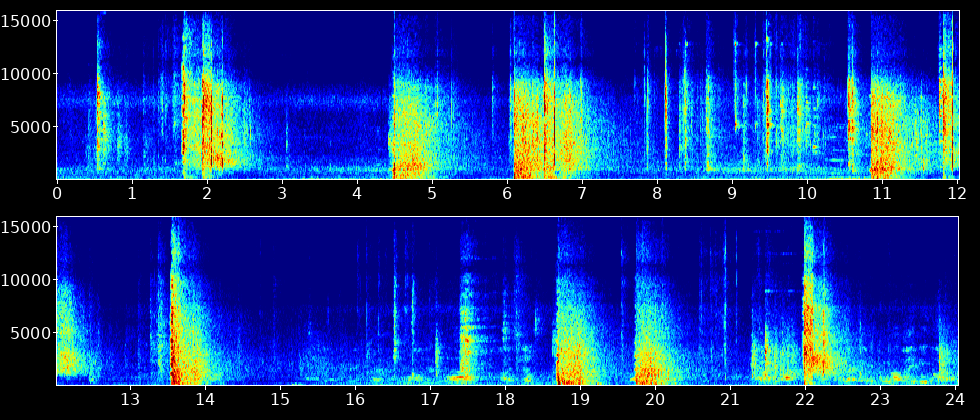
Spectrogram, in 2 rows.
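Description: Sharp gunshots from a Winchester 22LR Xpert rifle fired freestanding at 25 metres outdoors, about ten loud cracks spaced irregularly a few seconds apart, with people talking between shots.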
